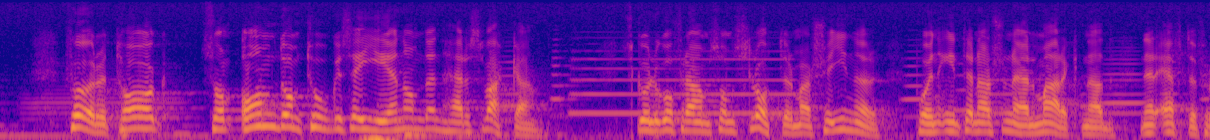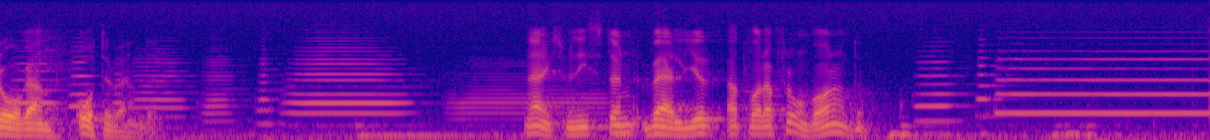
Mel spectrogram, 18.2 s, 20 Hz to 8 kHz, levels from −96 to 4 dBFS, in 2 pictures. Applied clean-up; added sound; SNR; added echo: none; Brass instrument; 17 dB; none.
